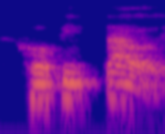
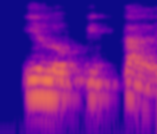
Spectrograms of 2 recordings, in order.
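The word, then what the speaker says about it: L'Hôpital: Baru disubstitusikan ya di hospital ya, atau hospital, bukan hospital ya, itu kebacanya aturan L'Hopital ya.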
